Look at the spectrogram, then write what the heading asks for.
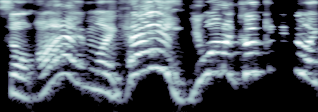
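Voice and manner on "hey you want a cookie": put-on very high-pitched, loud holler. Retelling calling out to passing buyers at an expo: imitating own yell.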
